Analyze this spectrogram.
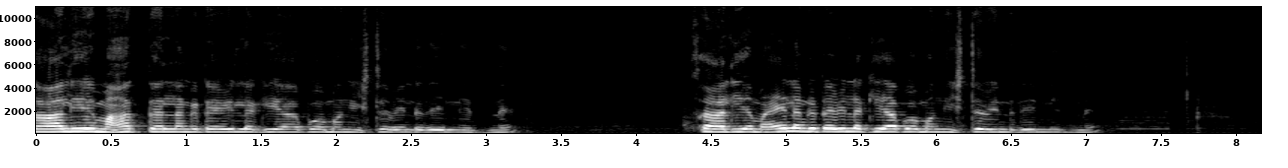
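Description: A middle-aged woman speaks urgently and with emotion, close by.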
